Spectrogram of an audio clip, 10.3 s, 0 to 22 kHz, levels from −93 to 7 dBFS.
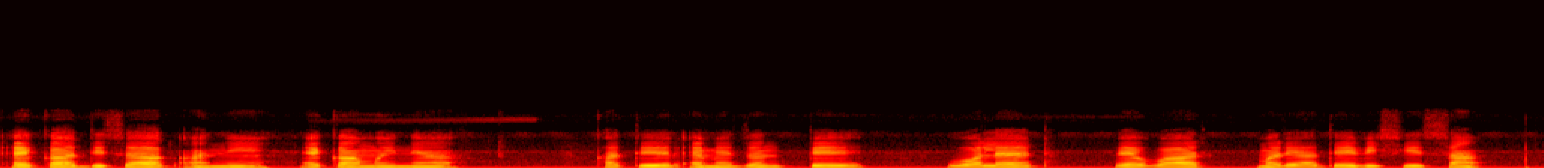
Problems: constant background noise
